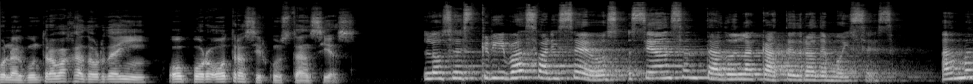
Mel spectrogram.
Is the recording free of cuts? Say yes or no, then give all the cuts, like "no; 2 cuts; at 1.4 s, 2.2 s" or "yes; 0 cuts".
no; 1 cut; at 5.4 s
